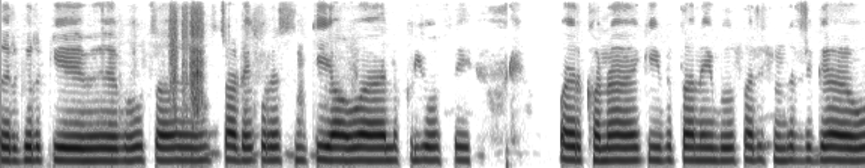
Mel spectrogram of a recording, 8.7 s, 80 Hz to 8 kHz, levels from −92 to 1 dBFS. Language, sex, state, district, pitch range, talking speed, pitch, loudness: Rajasthani, male, Rajasthan, Churu, 220-230 Hz, 50 wpm, 225 Hz, -14 LUFS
